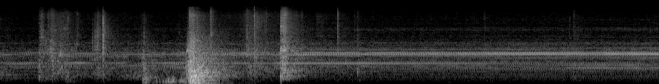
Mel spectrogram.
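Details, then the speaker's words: Porsche Cayenne after replacing blown 40 A air compressor relay fuse that caused Chassis System Failure: clunks then steady even electric hum as front rises and vehicle levels itself; air suspension compressor running normally. "that's the front of the vehicle going up. Right now, I believe the vehicle is just trying to figure out how to level itself."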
